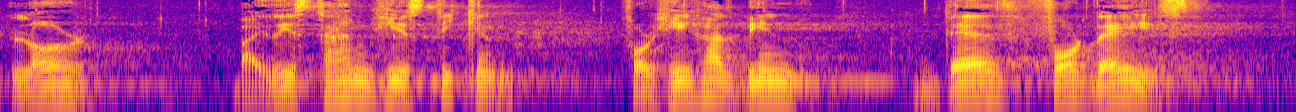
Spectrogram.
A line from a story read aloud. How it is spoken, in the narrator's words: Martha timidly whispered to him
